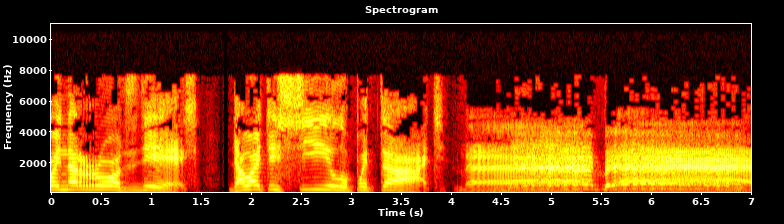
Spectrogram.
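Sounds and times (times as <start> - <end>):
speech: 0.0 - 6.9
goat and ram bleating: 4.0 - 6.9.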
